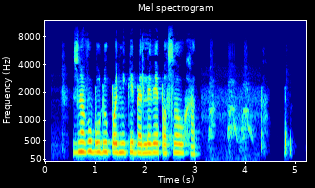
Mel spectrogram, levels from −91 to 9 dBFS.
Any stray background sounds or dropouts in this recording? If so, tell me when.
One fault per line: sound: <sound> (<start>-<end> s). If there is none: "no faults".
sound: bark (3.2-4.3 s)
